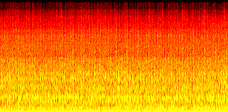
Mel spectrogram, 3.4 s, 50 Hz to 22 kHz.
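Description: The number 3 piston engine of a Lockheed L1049 Super Constellation turning over on its starter in a flight simulator, a dense steady rumbling roar close and loud.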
